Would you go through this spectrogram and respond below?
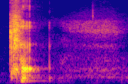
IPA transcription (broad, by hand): kʰ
